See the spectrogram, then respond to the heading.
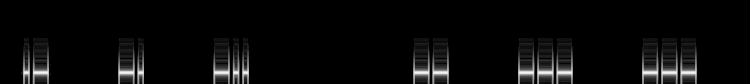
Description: Morse code, heard as a keyed tone, about 25 wpm, spaced as for 10 wpm, 550 Hz. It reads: AND MOO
